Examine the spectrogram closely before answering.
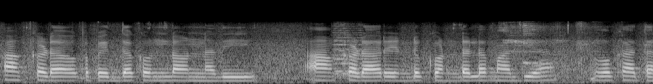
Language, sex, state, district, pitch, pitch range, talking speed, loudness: Telugu, female, Andhra Pradesh, Annamaya, 180 Hz, 180-185 Hz, 100 wpm, -17 LUFS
